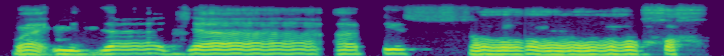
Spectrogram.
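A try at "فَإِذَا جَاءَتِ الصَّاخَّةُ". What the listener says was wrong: Khoknya ngalir dulu suara nya. Ja-nya 4, 6, so-nya 6, panjangin lagi sedikit.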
